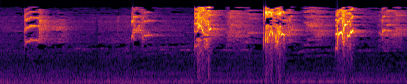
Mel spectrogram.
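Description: A lovebird gives about six shrill, harsh chirps over four seconds, spaced roughly every half to one second, against a quiet low hum.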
